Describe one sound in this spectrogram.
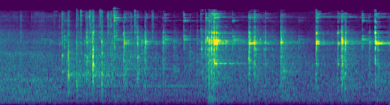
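A machine clatters with sharp metallic knocks.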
